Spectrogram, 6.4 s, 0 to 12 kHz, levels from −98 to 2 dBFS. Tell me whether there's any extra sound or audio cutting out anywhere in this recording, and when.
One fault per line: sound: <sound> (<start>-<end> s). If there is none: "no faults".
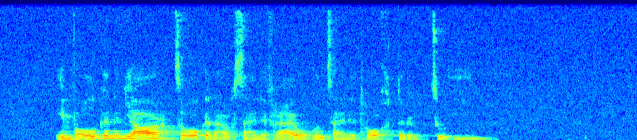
no faults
